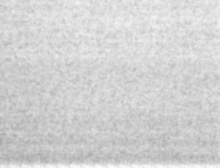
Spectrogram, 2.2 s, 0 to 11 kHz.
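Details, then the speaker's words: 2003 Pontiac Vibe GT, after swapping the number two and three ignition coils to test for a bad coil: heavy, lumpy idle with an uneven low thud that keeps stumbling; the misfire persists. "let's fire this thing back up see where my mfire went it's still misfiring it didn't fix itself dang"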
